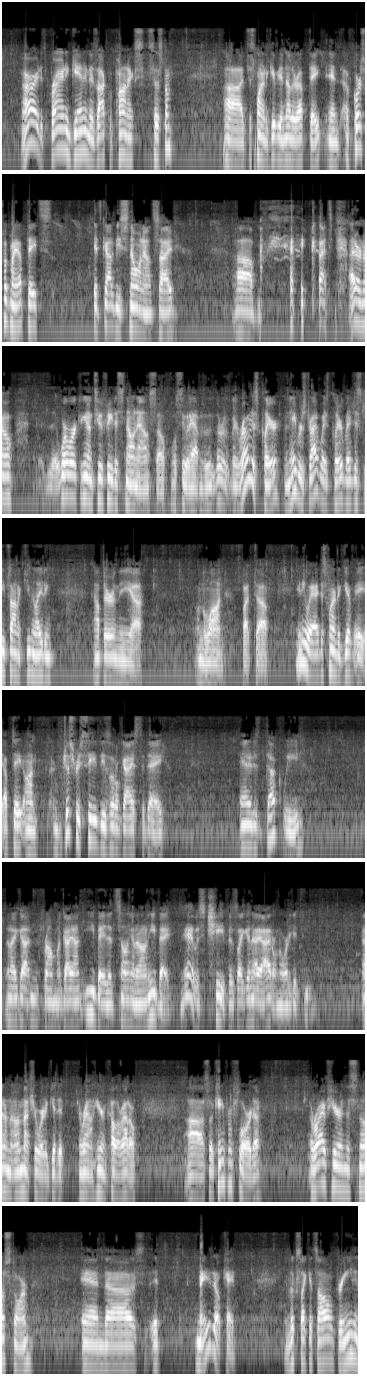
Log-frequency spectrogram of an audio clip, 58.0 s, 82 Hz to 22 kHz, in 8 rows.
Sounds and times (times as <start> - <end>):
Speech: 0.4 - 3.5, 4.4 - 8.3, 9.1 - 10.8, 11.9 - 12.5, 13.3 - 22.9, 23.6 - 24.7, 25.6 - 32.4, 33.8 - 35.1, 36.4 - 42.6, 43.5 - 46.3, 47.2 - 48.8, 49.7 - 51.5, 52.4 - 54.0, 54.7 - 55.6, 56.5 - 57.9.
